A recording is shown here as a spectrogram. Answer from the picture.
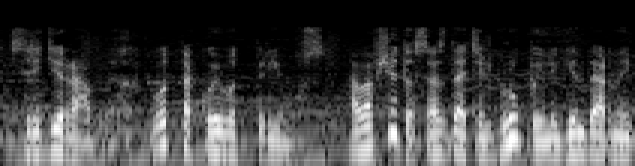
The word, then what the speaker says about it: Primus: Чтобы не путать американцев с первопроходцами отечественного рока, нашей российской группой «Примус», название этого заокеанского ансамбля иногда произносят на англосаксонский манер, как «Primus». Но это неверно, так как слово это заимствовано не из английского языка, а из латыни.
